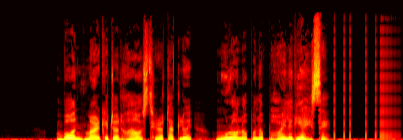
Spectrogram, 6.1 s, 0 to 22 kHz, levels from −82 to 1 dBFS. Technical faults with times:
5.00-5.64 GSM signalling bursts
5.69-6.01 GSM phone buzz

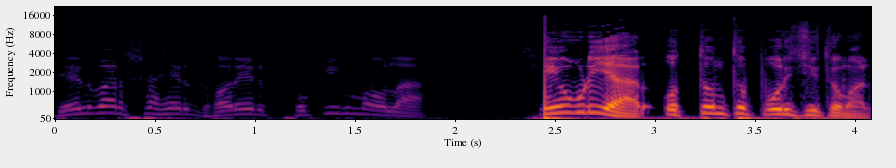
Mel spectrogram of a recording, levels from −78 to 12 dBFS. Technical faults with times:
0.00-2.46 audio dropout to a faint residue

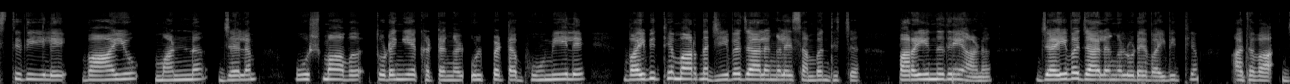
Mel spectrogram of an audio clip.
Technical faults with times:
0.00-12.90 Opus compression
4.63 audio missing between chunks
7.08 audio missing between chunks
9.53 audio missing between chunks
11.98 audio missing between chunks

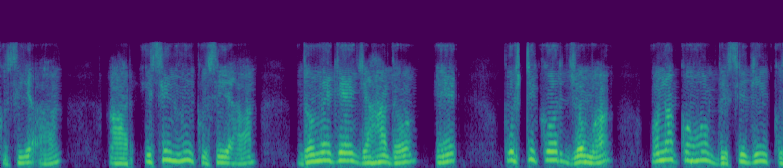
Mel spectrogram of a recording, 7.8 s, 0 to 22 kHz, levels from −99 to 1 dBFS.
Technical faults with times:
0.00-7.83 Speex codec

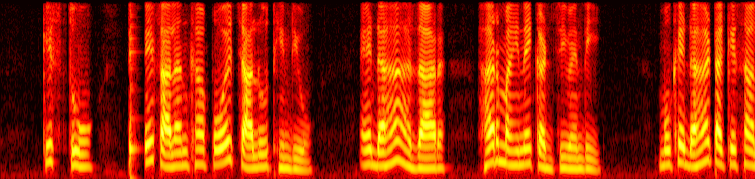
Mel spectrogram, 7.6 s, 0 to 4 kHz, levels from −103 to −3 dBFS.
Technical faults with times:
1.30-1.46 call audio freeze
1.52 skip ahead
1.65-2.70 jitter buffer slow-down
6.78-7.54 jitter buffer speed-up

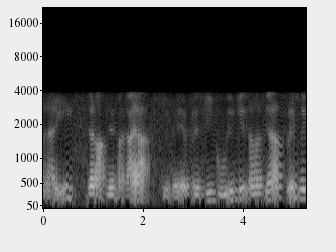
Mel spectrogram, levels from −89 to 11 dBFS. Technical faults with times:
0.00-5.27 Codec 2 vocoder

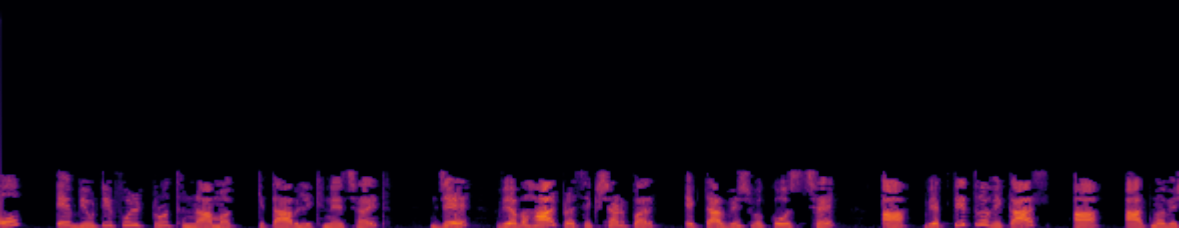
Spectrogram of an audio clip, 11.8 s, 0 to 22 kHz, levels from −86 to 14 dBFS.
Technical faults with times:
0.00-11.79 low-bitrate audio saved at a high bitrate

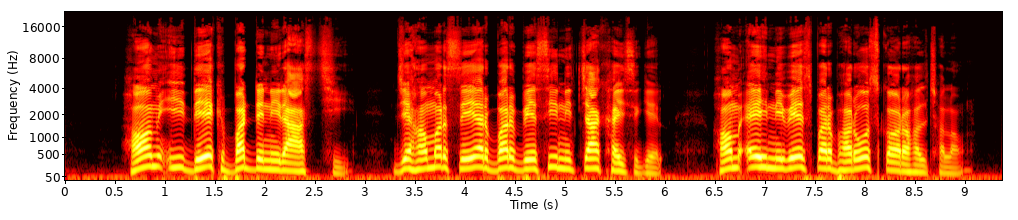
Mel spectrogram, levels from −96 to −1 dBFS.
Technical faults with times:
none

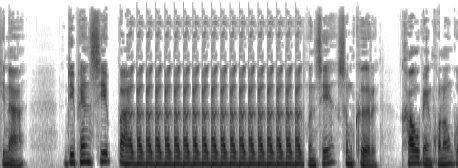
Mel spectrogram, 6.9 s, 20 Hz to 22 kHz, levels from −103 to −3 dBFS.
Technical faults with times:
2.05-4.56 broken-record loop

